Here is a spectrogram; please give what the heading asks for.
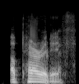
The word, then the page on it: aperitif: American English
